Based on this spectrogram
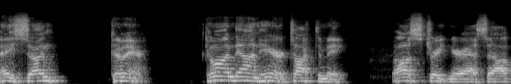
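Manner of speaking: tough, sergeant-like delivery. Retelling a Marine gunnery sergeant calling him down the hallway, doing a Gunny Highway impression. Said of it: "like Gunny Highway, Clint Eastwood, going".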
